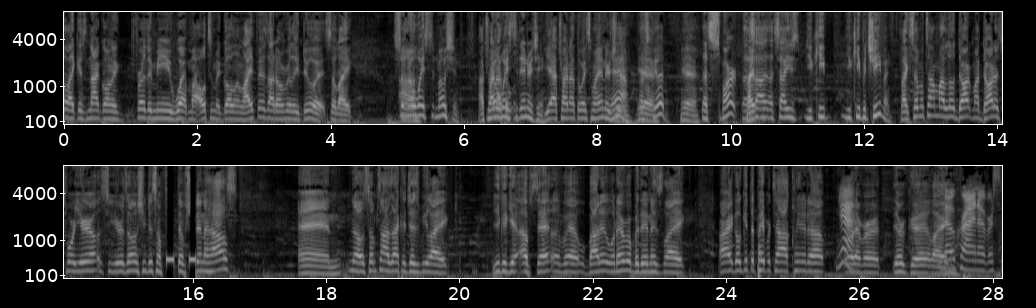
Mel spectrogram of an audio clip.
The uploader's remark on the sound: Live from Rams Preseason Game. LIVE from the Los Angeles Memorial Coliseum. For the Rams-Texans preseason tailgate party.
